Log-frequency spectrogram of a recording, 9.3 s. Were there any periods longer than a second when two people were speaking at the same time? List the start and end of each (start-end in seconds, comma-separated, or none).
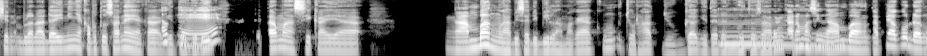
7.2-8.5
